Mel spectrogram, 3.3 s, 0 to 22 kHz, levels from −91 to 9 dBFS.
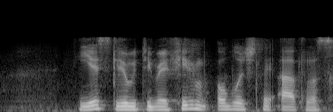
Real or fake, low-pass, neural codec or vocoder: fake; 5.4 kHz; codec, 16 kHz, 1 kbps, X-Codec, HuBERT features, trained on balanced general audio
